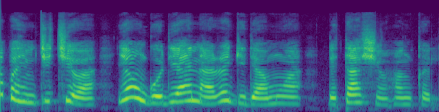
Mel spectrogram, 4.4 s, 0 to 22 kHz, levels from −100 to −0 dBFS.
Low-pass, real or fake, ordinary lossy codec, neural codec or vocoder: 14.4 kHz; real; AAC, 64 kbps; none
